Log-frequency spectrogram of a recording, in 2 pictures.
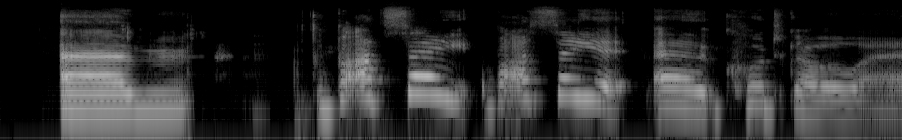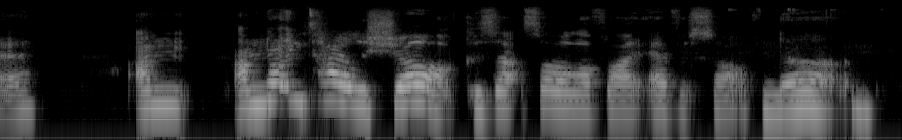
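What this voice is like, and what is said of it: British accent. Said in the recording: “you obviously are from the uk and you obviously have you know to us you know here here in the states an accent ... people say like i have a i really like cool accent”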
